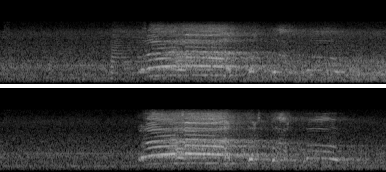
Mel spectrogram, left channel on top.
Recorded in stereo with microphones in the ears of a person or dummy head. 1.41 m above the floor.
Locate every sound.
1.4 s crying: 30° right (ahead or behind), 2.5 m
